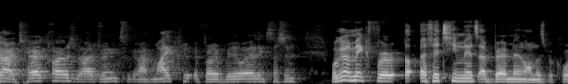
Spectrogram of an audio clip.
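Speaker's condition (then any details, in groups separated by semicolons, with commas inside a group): No condition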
